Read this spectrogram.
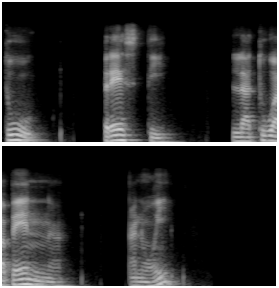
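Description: A man speaks calmly and clearly over an online call, pausing between phrases.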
